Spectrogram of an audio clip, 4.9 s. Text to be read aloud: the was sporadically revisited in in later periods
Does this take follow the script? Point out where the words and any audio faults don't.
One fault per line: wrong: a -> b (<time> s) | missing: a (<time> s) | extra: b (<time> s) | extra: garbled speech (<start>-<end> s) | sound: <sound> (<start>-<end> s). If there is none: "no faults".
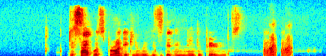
extra: site (1.1 s)
missing: in (2.8 s)
sound: laugh (3.9-4.4 s)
